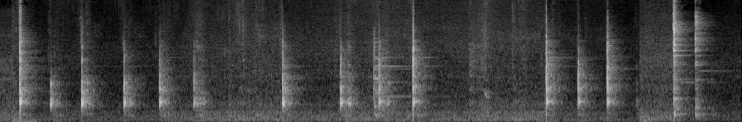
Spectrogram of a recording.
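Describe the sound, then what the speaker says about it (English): A knife chops poblano peppers on a cutting board in a home kitchen, about twenty sharp, close taps in uneven bursts with brief pauses between runs. "Creed gets ready to chop the poblanos"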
